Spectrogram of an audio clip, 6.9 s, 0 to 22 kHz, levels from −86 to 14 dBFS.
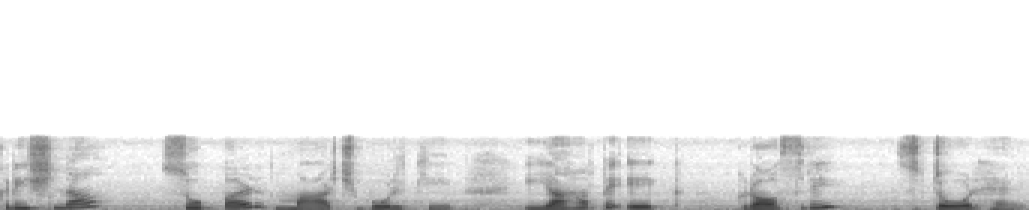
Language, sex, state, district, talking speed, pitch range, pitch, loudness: Hindi, female, Delhi, New Delhi, 105 wpm, 220-305 Hz, 250 Hz, -18 LUFS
